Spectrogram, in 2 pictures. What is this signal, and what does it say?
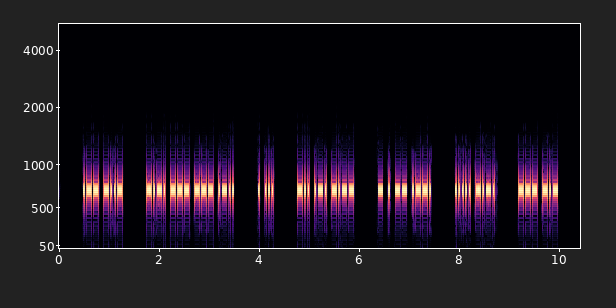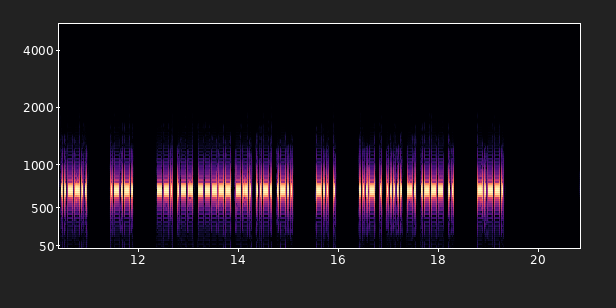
Morse code, heard as a keyed tone, about 36 wpm, 700 Hz. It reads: WX COOL ES DRY TEMP 5C OK ? <AR> GW0GFL DE VE5NJI <KN>
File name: UK MASTER QSOs TRAINING / 35WPM / UK MASTER QSOs 0007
